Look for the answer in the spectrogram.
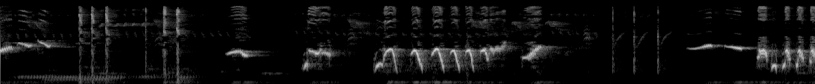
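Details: White-rumped shama song of whistled phrases and rapid series of sharp downslurred notes, broken by clicking sounds and short silences.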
